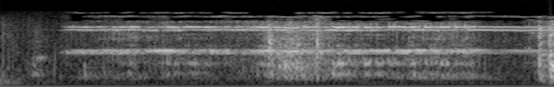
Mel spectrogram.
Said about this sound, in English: Now the phone. Quiet, will you? I'm going to answer you.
